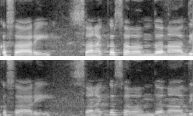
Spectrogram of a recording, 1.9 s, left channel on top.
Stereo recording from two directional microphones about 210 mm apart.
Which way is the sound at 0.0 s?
30° left (ahead or behind).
